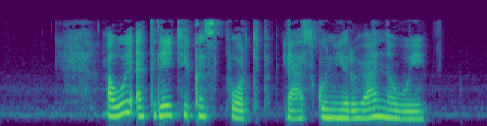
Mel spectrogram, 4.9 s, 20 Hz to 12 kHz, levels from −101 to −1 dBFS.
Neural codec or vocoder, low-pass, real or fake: none; 7.2 kHz; real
